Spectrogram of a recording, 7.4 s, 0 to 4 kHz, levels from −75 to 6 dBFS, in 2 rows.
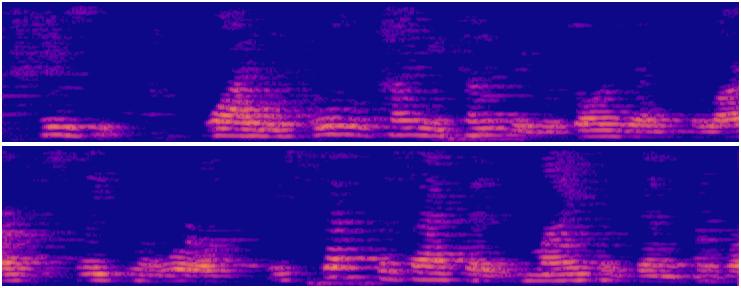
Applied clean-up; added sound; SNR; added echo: classical method WPE with log-MMSE.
